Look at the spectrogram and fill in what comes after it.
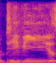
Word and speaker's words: Divi: Die Alena schreibt jetzt gerade ähm, parallel dazu, ich nutze Divi oder D-I-V-I, wie es richtig ausgesprochen wird.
